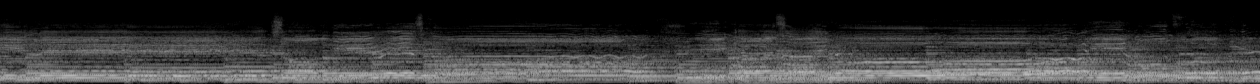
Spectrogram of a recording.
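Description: A small mixed-voice church choir singing in parts, sustained notes with vibrato.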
